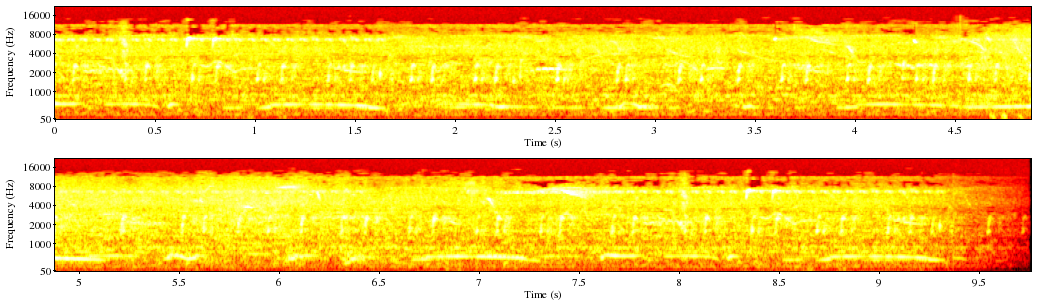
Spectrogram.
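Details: Picazuro pigeon, free in nature, giving a steady series of low, rounded, arching coos in quick succession, over a faint background of thin high whistles and a buzzing, insect-like hum.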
